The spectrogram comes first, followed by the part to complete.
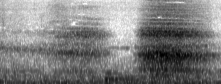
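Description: A person's gasping breath: a noisy rush of air, strongest in the second half. A faint steady low hum starts about a second in.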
